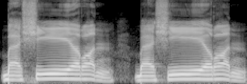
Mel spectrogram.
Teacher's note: Kalau syin itu di tengah lidah udah pindah makhraj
